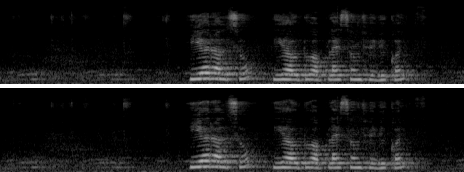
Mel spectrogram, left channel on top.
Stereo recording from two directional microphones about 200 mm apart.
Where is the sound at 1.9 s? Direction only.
5° right (ahead or behind).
